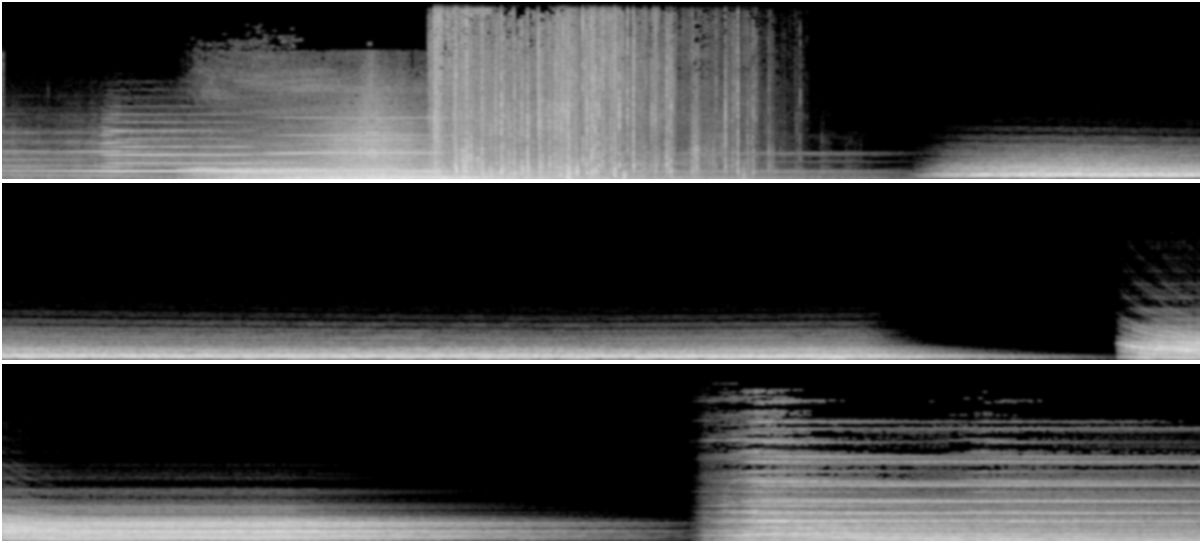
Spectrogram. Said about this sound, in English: I really appreciate that this is the kind of thing that's going to be useful for sound designers, trailer composers, and anyone who needs kind of impacts and transitions.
